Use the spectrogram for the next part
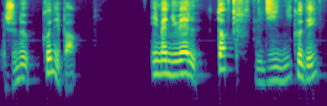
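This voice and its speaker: In an unhurried, animated way, a male livestream host chats casually through suggestions from viewers, thinking aloud with upbeat energy. His voice is mid-range and mellow.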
